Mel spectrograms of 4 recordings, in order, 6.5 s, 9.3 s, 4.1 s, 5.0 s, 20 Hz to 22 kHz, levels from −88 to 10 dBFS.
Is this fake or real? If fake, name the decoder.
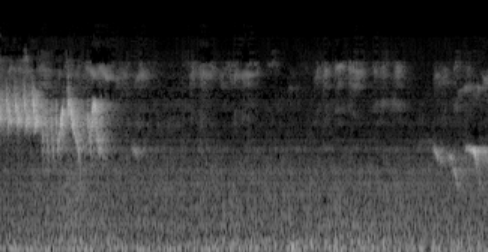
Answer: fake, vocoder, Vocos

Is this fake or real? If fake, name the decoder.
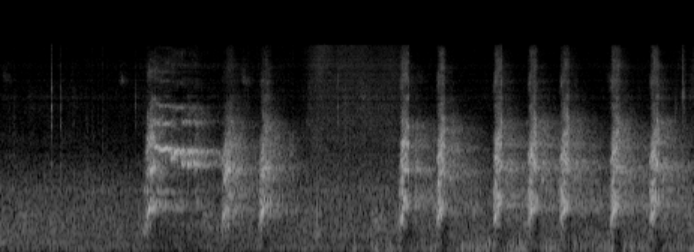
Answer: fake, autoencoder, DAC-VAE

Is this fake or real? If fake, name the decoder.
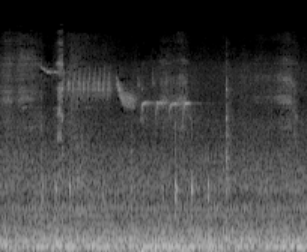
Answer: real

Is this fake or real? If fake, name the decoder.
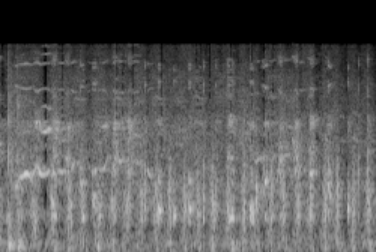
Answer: real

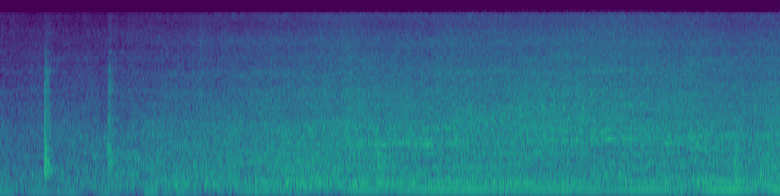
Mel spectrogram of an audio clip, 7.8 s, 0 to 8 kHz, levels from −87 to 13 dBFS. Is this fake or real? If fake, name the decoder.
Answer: fake, codec, SNAC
